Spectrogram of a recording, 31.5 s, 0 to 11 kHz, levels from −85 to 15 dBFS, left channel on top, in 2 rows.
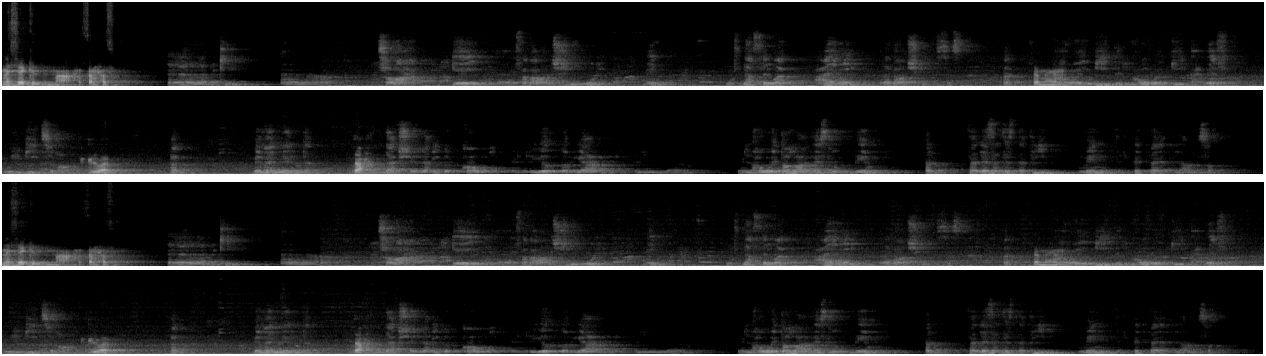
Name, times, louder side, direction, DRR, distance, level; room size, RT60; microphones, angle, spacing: voice 1, 0.0-1.4 12.9-13.3 16.9-17.2 20.2-20.4, left 3 dB, 75° left, 6 dB, 1.2 m, -28 dB
voice 2, 2.1-3.0 3.5-4.1 4.7-5.2 5.6-7.5 8.0-8.3 9.0-9.9 10.1-12.0 12.5-12.7 13.1-15.3 15.8-17.1 17.9-18.1 18.9-19.7 20.1-24.3 25.0-26.7 27.3-27.5 27.9-29.0 29.2-30.9, left 1 dB, 15° left, -3 dB, 3.6 m, -40 dB
sound 1, 4.0-20.8, right 1 dB, 50° right, 2.2 m, -47 dB
23.5 x 22.0 x 2.5 m, 1.3 s
head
